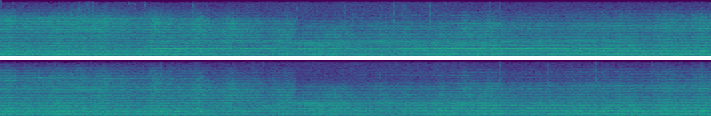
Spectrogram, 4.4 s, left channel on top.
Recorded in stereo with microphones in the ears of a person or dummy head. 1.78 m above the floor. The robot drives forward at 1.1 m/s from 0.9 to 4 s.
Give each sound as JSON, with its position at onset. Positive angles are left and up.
{"t": 0.0, "sound": "an aircraft", "side_deg": -15}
